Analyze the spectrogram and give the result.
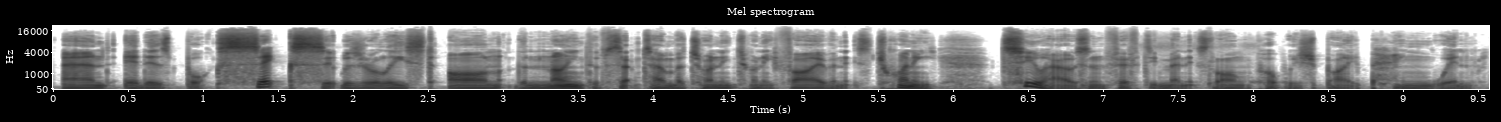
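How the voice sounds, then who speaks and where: A man hosting a radio show, chatting in a relaxed way with the odd um. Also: a bass voice, unhurried, creaky, no room sound. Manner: relaxed, with filler ums. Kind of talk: casual radio chat.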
